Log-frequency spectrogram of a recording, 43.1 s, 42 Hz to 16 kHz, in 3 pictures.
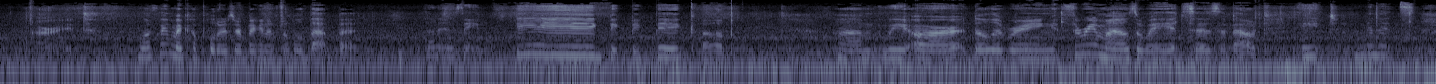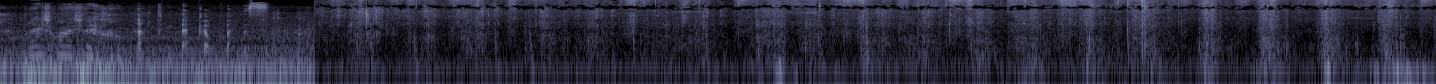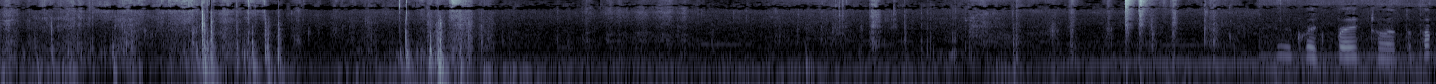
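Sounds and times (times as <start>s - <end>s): footsteps on grass and stones: 17.5s - 33.8s.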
